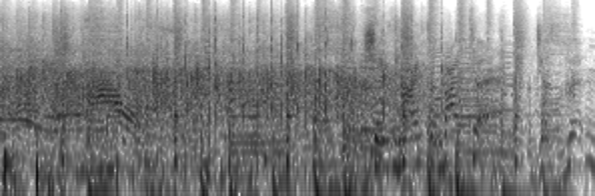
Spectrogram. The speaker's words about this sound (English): Thank you all so much. One more round of applause for our panelists.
